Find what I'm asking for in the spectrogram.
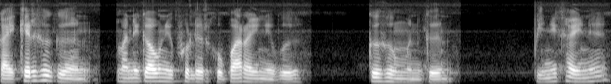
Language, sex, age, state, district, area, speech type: Bodo, female, 45-60, Assam, Kokrajhar, rural, spontaneous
